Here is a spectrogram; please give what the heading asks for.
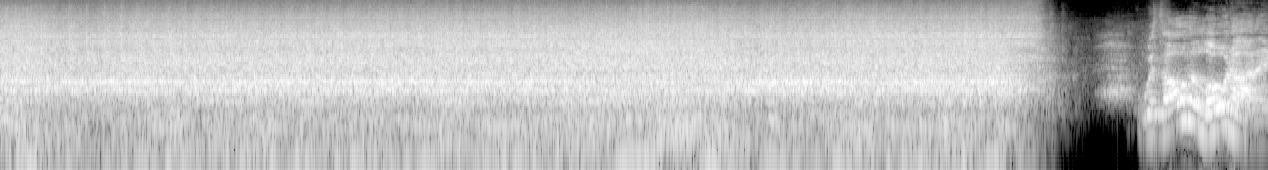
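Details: Car engine with a popcorn-like rattle, running steadily before shut-off: busy, rattly upper clatter throughout; owner checked loose parts, bearings and timing chain, replaced the water pump unnecessarily, and traced the rattle to one unexpected component.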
